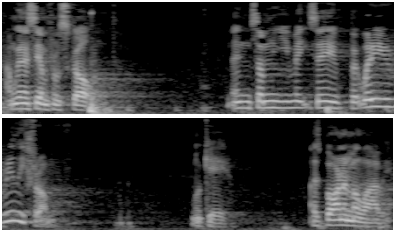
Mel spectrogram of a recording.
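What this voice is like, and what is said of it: Scottish accent. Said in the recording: “Can you hear the accent? ... I'm Scottish”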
